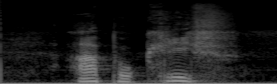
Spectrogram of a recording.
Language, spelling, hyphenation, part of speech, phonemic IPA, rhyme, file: Dutch, apocrief, apo‧crief, adjective, /ˌaː.poːˈkrif/, -if, Nl-apocrief.ogg
- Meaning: apocryphal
